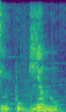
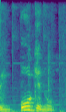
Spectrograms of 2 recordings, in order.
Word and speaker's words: impugno: Veja, o correto é eu impugno. Não se diz impugno. Não, Augusta, não. Eu impugno.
